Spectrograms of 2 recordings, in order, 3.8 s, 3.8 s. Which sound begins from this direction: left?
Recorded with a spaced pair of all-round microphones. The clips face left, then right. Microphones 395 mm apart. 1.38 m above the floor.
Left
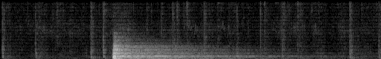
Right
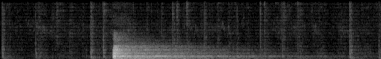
A gunshot, at 1.1 s.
